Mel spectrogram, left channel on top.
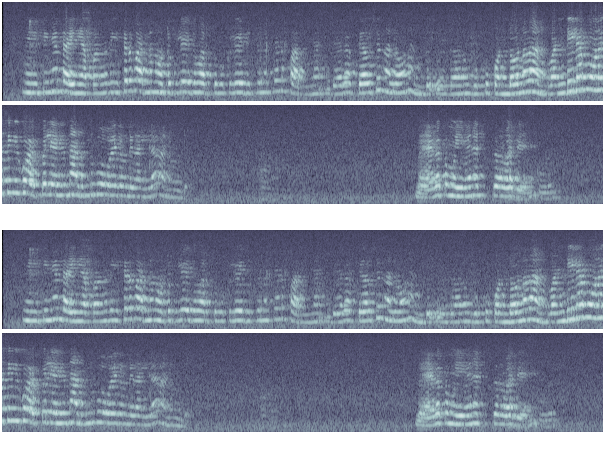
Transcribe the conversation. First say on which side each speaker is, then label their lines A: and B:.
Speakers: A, on the left; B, on the left.
A: മീറ്റിംഗ് ഇണ്ടായിനി അപ്പാ ടീച്ചർ പറഞ്ഞു നോട്ടപ്പുള്ളിയായി വർക്ക് ബുക്കിലും എഴുതിച്ചെന്ന് പറഞ്ഞെ ഇതേപോലെ അത്യാവശ്യം നല്ലോണണ്ട് എഴുതാനും ബുക്ക് കൊണ്ടുപോണതാണ് വണ്ടിയിലാ പോണന്ന് വെച്ച കുഴപ്പമില്ല ഇത് നടന്നു പോയതുകൊണ്ട് നല്ല സ്ഥലമുണ്ട്.
B: ആ
A: ബാഗൊക്കെ മുഴുവൻ <unintelligible> മതി
B: ആണ്ല്ലേ സ്കൂള്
